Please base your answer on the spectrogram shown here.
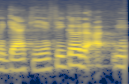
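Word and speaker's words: McGaheysville: up in rockingham county mcgackeysville yeah and that's just it's the it's the megaki family and that's just that's that uh scotch irish accent that's how they said at mcgaki if you go to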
